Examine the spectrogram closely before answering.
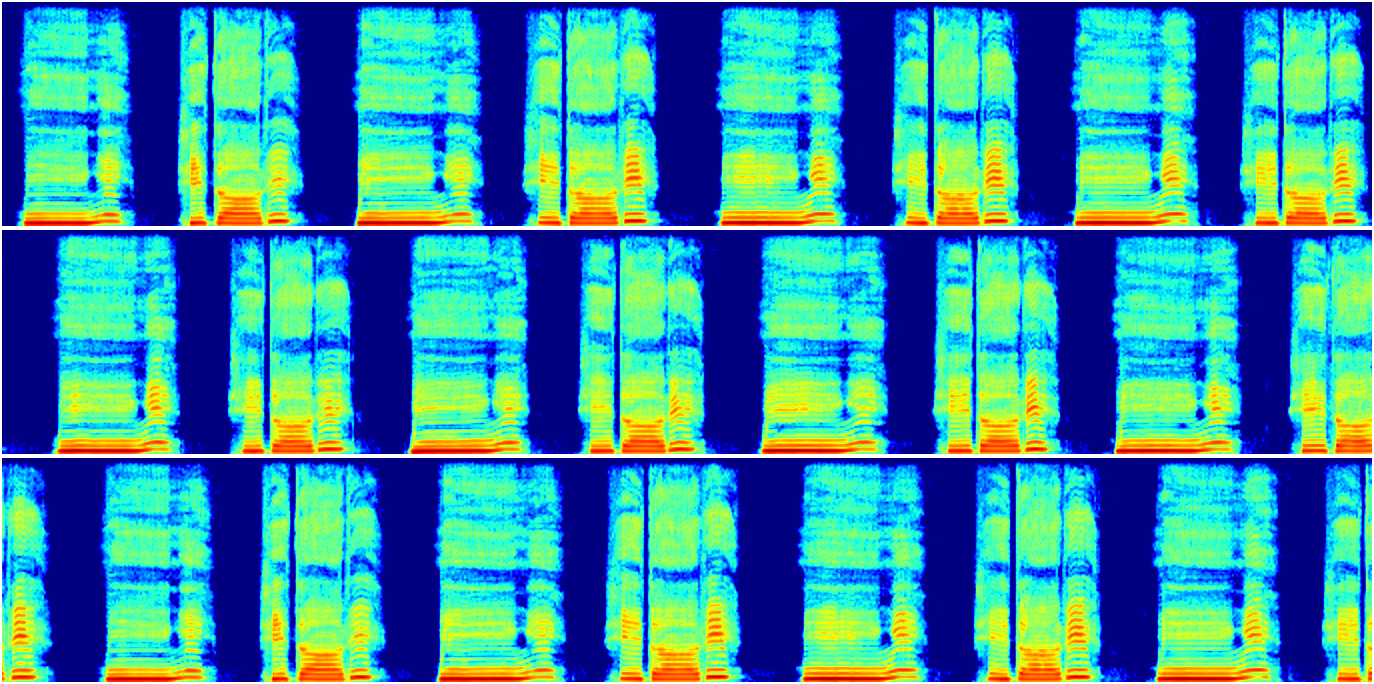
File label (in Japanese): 左右ボイス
